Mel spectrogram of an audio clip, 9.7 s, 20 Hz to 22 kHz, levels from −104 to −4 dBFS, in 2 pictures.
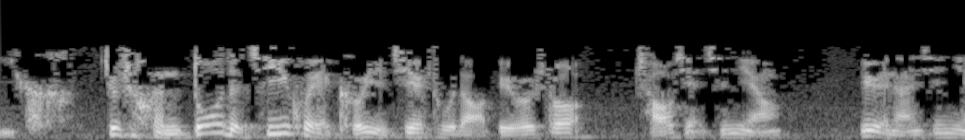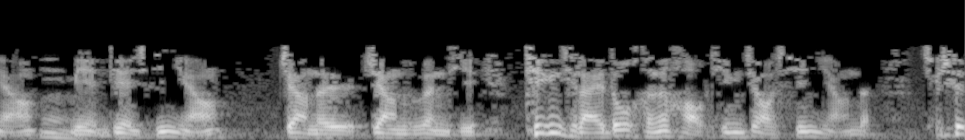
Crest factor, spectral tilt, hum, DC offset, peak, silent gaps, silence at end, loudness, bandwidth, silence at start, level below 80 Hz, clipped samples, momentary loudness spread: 18 dB; -3.5 dB/octave; none; under 0.1%; -6 dBFS; none; 0 s; -24 LUFS; 6 kHz; 0 s; -60 dBFS; under 0.1%; 7 LU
